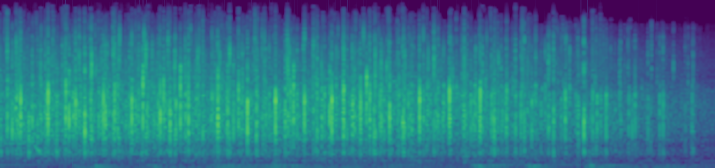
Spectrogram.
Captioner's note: applause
